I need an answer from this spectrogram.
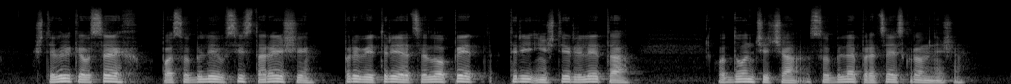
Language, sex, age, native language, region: Slovenian, male, 30-49, Slovenian, Savinja region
